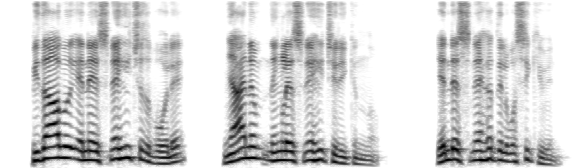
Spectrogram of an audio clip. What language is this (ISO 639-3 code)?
mal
